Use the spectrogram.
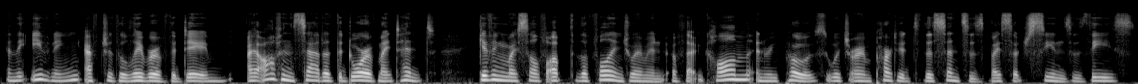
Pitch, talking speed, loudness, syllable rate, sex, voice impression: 170 Hz, 215 wpm, -19 LUFS, 5.6 syllables/s, female, feminine, adult-like, tensed, slightly powerful, slightly hard, clear, intellectual, slightly sincere, unique, slightly sharp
